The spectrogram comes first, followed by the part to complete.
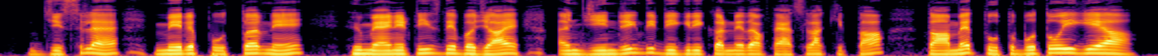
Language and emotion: Dogri, surprised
